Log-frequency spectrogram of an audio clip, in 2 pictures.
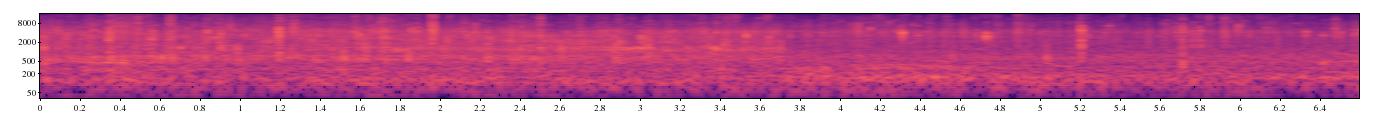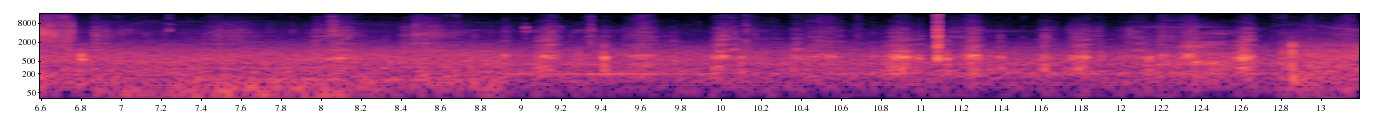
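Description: Bacon, sausages and eggs sizzling and crackling in a cast iron skillet over a wood fire; the sizzle cuts off abruptly about seven seconds in. Scattered light clicks and knocks follow as the food is dished onto plates.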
